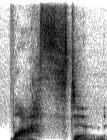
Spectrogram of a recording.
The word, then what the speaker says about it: Boston: you say it like Boston and I'm like wait how do you say it as far as I'm concerned that's how you pronounce Boston it's an ah sound not an O you don't say Boston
